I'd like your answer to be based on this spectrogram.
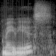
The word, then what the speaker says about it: Moebius: Tell us a bit, for anyone who doesn't know about Vinny, Vinny is 5 years younger than Mo and has Moebius syndrome, which is that how you say it, Moebius? – That's exactly how you say it.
